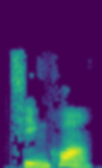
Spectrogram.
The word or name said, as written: 情况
